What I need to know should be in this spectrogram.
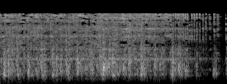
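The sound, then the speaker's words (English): A prize wheel spins in a football-themed game, giving a dense, steady clicking rattle that slows near the end into a few separate, fading ticks. “You ready for the first spin? Go. All right, here we go. First spin of the wheel.”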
